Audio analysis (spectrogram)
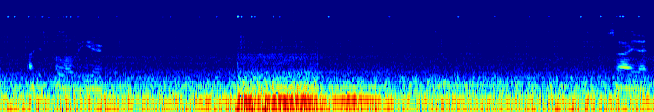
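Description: Something loose on the dashboard of a motorhome rattles and jangles like keys while the engine idles steadily underneath, with a brief louder swell of engine rumble midway; a voice speaks at moments.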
